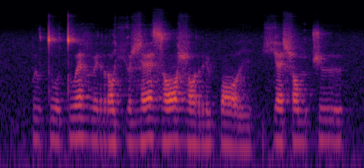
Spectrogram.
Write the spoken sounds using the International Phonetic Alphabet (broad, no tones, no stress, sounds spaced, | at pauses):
p ɨ tʷ ə tʷ ɛ v ʏ r ɔ ç ʏ ɮ ɛ z ɔ ɮ ɔ r ʉ p ɔ i̯ | ç ɛ ɬ ɔ m t͡ʃ ɨ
